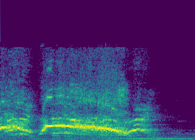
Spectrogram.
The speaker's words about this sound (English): she yelled at you. Yes, she did.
